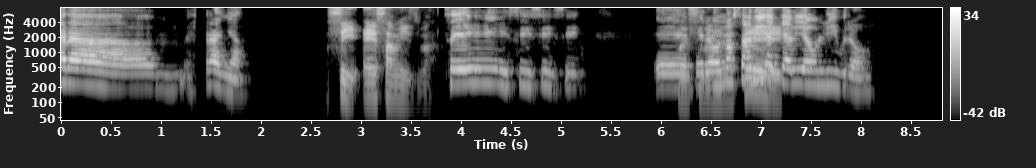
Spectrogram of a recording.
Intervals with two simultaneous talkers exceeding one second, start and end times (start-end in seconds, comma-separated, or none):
6.1-7.3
